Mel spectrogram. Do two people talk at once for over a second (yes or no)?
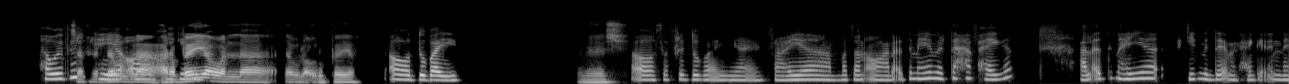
yes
